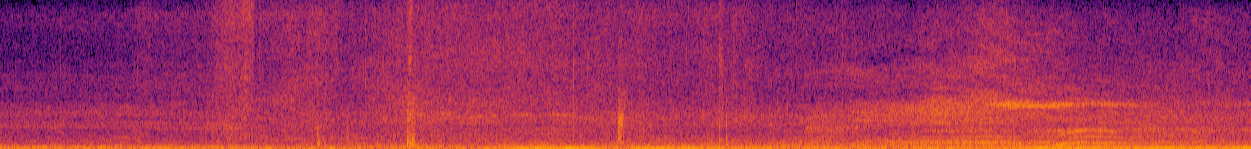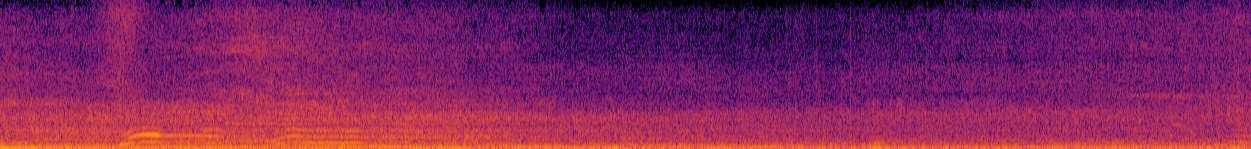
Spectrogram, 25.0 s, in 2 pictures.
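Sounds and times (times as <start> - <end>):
short meow-like calls: 10.4 - 11.8, 13.6 - 16.8.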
